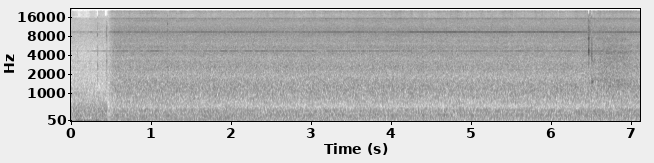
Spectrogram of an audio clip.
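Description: An Avro Vulcan's jet engines run in Microsoft Flight Simulator 2020, a steady, dense roar that holds evenly from start to finish with no talking.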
